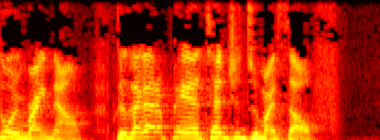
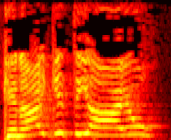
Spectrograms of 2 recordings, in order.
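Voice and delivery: mock panic; 9 semitones higher than usual. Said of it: "I was like".

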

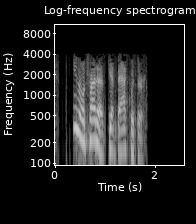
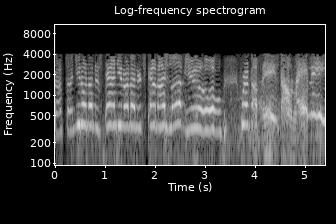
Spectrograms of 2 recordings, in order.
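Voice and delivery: screaming plea, reenacted; 11 semitones higher than usual. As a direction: reenact frantic begging, stretching into a cry. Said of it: "I'm screaming and yelling".

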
